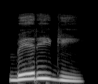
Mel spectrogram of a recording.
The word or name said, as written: ಬೆರಿಗಿ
